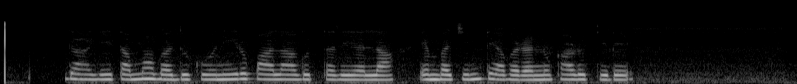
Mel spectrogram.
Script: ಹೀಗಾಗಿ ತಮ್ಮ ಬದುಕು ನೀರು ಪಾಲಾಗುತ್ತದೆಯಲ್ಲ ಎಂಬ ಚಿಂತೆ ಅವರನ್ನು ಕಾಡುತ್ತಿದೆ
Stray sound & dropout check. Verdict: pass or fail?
pass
